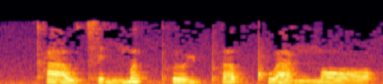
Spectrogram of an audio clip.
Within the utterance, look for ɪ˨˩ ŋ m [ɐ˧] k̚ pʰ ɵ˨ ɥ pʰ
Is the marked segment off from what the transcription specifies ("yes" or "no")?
no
